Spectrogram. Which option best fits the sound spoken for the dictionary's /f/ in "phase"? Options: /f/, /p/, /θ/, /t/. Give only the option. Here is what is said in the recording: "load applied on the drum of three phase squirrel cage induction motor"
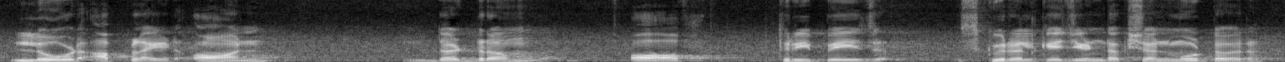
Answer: /p/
